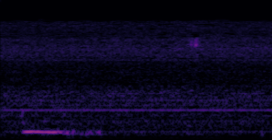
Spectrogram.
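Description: A short, low hummed "mm" from a person's voice, heard once just after the start, then faint room tone.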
